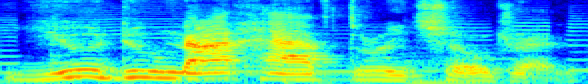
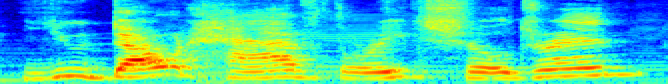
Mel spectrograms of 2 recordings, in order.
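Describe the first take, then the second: First: It is said at a normal speaking volume. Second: It is said more loudly than before.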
